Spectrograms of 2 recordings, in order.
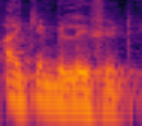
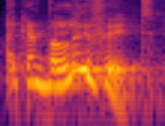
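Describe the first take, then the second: First: It is said flatly as a statement. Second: It is said with excited feeling.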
